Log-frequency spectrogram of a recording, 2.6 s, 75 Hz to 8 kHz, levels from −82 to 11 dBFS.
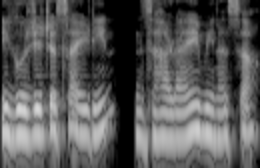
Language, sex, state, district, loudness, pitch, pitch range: Konkani, female, Goa, North and South Goa, -17 LUFS, 195 Hz, 180-210 Hz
